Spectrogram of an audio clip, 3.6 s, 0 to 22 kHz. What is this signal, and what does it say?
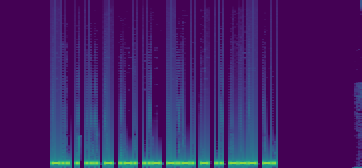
Morse code, heard as a keyed tone, about 50 wpm, 700 Hz. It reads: DESTRUCTION
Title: Sets of 5 Words Encore - New Word Drill - 50wpm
